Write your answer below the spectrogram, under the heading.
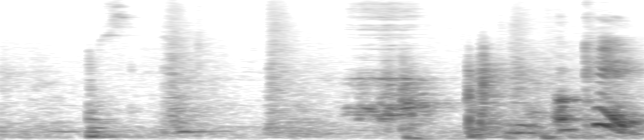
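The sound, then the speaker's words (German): A pot and a large plate are set down on a table, giving a few short clattering knocks of crockery against the tabletop, spread out under ongoing talk. “Jetzt haben Sie hier gerade schon einen Topf mit einem riesen Teller äh, vor uns hingestellt.”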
